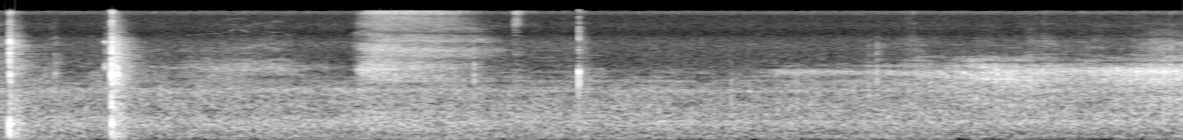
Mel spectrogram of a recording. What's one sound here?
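A small plastic radio knocks against a wooden table as a hand picks it up.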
